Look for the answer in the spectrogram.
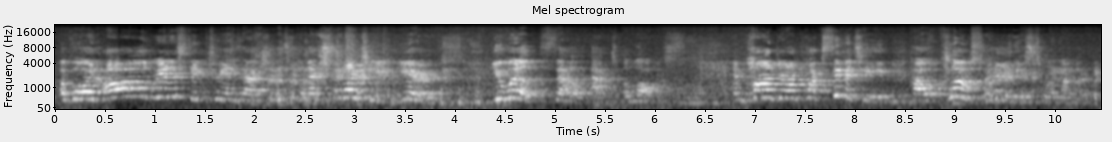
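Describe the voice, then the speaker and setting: A woman's voice: extremely high pitch, very animated, measured pace, full character voice. A female student actor playing an eccentric, sly soothsayer with theatrical ominous airs in a live stage comedy. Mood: ominous, declamatory. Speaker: student actress in a school one-act play. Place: large hall, recorded far from the stage. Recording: very echoey distant hall recording, noisy.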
